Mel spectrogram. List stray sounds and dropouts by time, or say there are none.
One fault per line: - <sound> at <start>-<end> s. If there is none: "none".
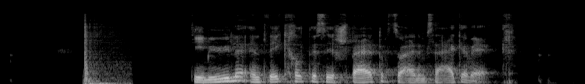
- thud at 0.8-1.3 s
